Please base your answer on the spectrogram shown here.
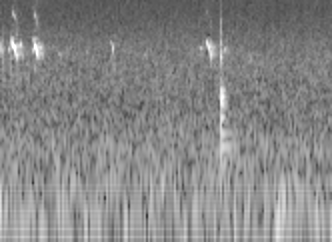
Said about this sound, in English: you have a whole bunch of crossbills interacting in the sky here, and now they're all perched up in the fir tree nearby.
